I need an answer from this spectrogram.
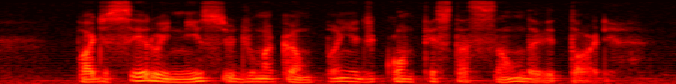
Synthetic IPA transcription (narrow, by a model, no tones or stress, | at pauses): pɔd͡ʒɪseɾʊinisjʊ̰d͡ʒɪũmɐkɐ̃mpɐ̃ɲɐd͡ʒɪkʰõnt̪est̪a̰sɐ̃w̃d̪ɐ̰vit̪ɔ̰ɾiɐ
